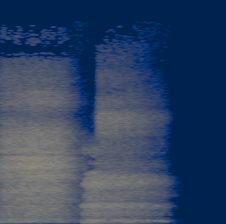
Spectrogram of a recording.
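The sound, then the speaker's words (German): An audible breath cycle in a breathing exercise: a strong, airy, active inhale lasting under a second, then a slightly softer passive exhale released without effort, fading out into silence. No one speaks. “Und stopp nicht hyperventilieren und jetzt aktiv einatmen und die Luft von alleine weggehen lassen.”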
